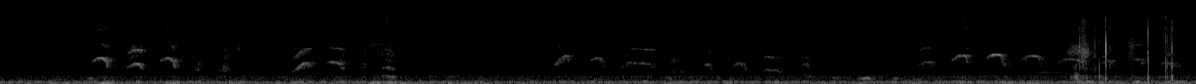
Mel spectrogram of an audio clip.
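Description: Two-week-old German Shepherd puppy whimpering: a string of short, high, arched squeaks throughout, with a few sharp clicks near the end.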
